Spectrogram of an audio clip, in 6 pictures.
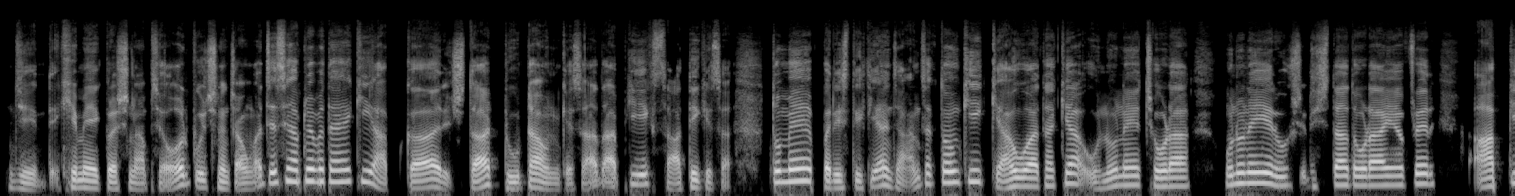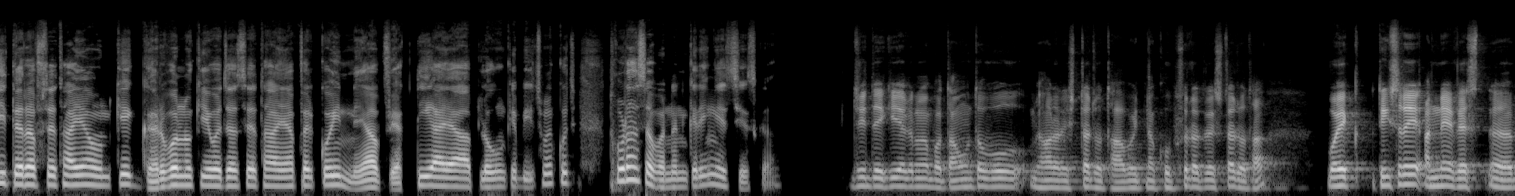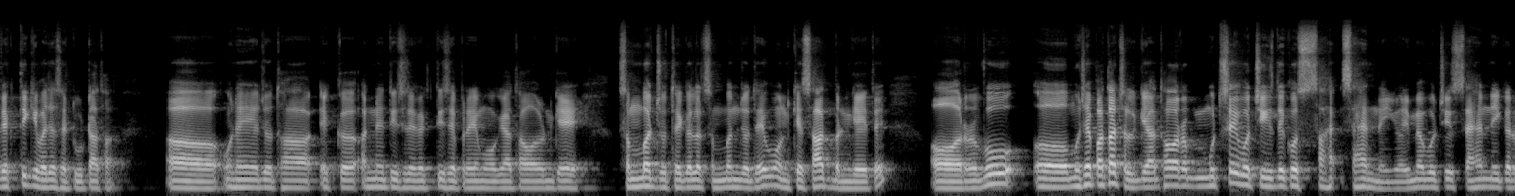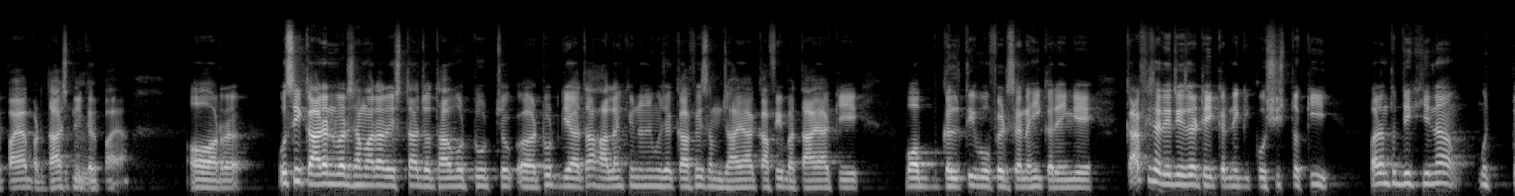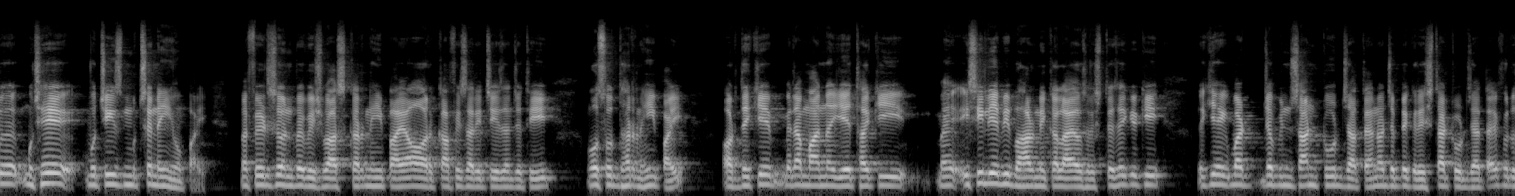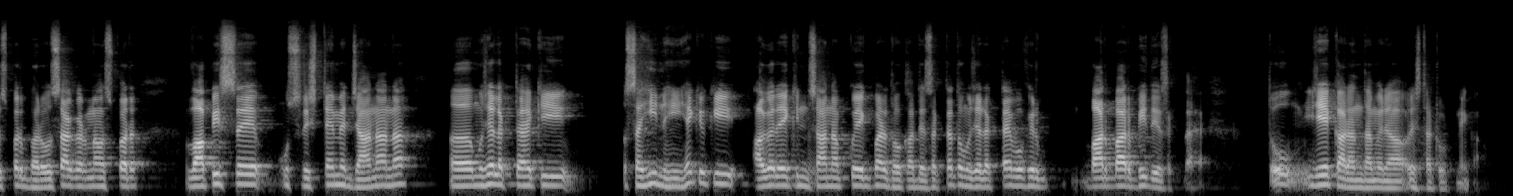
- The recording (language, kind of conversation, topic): Hindi, advice, टूटी हुई उम्मीदों से आगे बढ़ने के लिए मैं क्या कदम उठा सकता/सकती हूँ?
- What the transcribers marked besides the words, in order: tapping; "संबंध" said as "संबंज"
